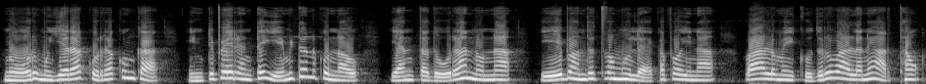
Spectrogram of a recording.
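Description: A domineering old aunt, put on by a woman reading aloud raises her voice to silence everyone. She scolds and lectures about custom in a raised, high-pitched tone. It is a storybook character voice. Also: moderate pace, a little mellow, close to an everyday voice. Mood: scolding. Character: bossy older woman relative, rigid about custom. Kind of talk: audiobook character voice.

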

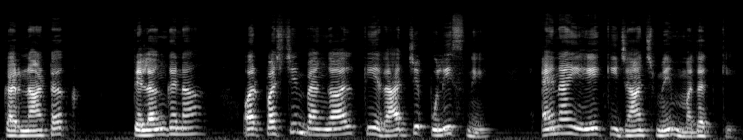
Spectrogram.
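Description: A man reading a scripted news report as a voice-over, in a steady, measured way. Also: on the high side.

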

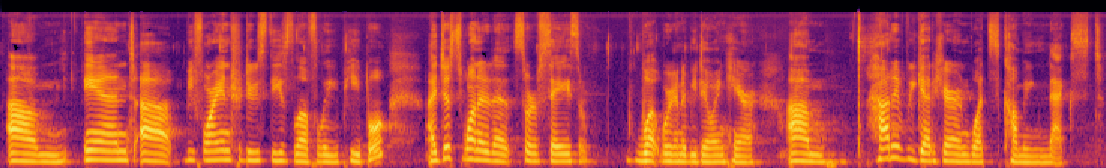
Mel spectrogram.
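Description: A woman in her forties moderates a panel on a conference stage, speaking into a lapel mic. Her voice sits a little low, and she moves through her remarks with frequent ums and restarts. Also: a little slow. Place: conference stage before an audience.

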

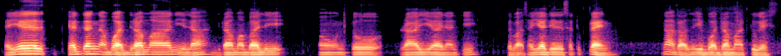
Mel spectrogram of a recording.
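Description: A man's voice: on the low side, steady tone, measured pace, muffled recording, slight background noise. A man chatting casually on a live stream, greeting and thanking viewers and laughing often. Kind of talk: casual live-stream chat while gaming.

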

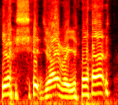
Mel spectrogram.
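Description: A man's voice: high-pitched, moderate pace, a bit bright. A man chatting casually during a roleplay game in a brash, combative, foul-mouthed way. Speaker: livestreamer playing roleplay game. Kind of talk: casual gaming chat in improvised roleplay.

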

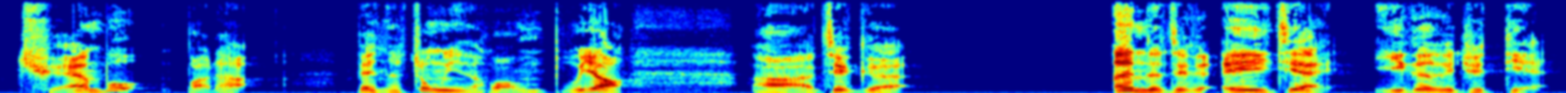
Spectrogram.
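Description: A man gives a patient, step-by-step software tutorial with a pitch that moves a lot. His voice is bright, with a slight husk. The sound is dry and close, with mouse clicks behind it. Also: slightly rough, no echo. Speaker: music software teacher. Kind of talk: screen-recorded software tutorial.

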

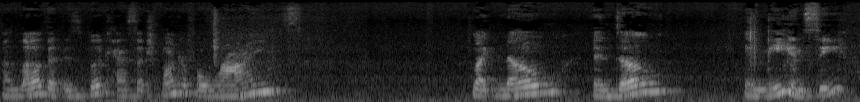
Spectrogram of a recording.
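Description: A young American woman who works as a children's librarian reads a picture book aloud to kids in a small indoor room, playful and sing-song. Her mid-range voice has lively intonation, a slow pace and long pauses. The recording sounds slightly distant and dull, with faint hiss.

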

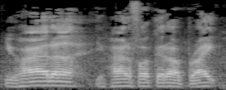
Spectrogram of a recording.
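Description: This male video commentator has a fairly low, dark voice that stays steady at a moderate pace, with slight background noise. His opinion piece is an exasperated, frustrated rant full of sighs, laughs, and repetition.

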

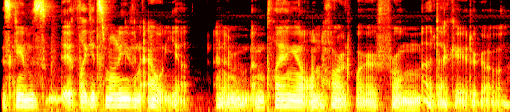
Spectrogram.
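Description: Rambling young man streamer, gravelly. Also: fairly low pitch, fairly even intonation, moderate pace, dark tone. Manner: rambling, many fillers and restarts. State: slightly out of breath. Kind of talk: casual game-stream chat. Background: game music.

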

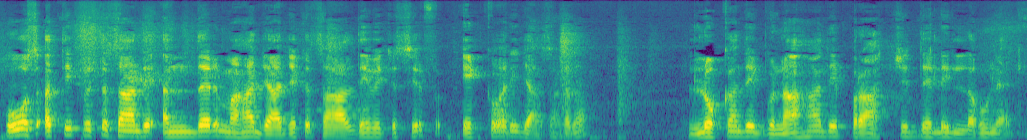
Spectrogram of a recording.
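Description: A man's voice: medium pitch, measured pace, gravelly, darkish tone, a little hiss or hum. A middle-aged man preaching a sermon as a pastor, emphatic and full of rhetorical questions.

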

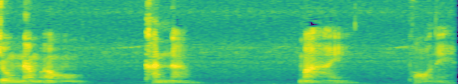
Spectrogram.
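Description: A man's voice: lowish voice, sharp tone, slight background noise. Lao-accented male teacher explaining translations. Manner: explains slowly, reads English lines aloud and repeats words. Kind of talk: translating an English storybook in a lesson.

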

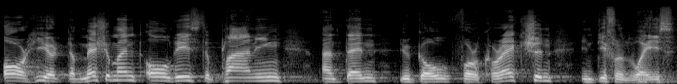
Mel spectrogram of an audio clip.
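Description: A man's voice: on the high side, measured pace. A man, a surgeon, giving a conference lecture over slides, walking through each point with non-native phrasing and frequent fillers. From Switzerland. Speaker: pediatric orthopaedic surgeon lecturing.

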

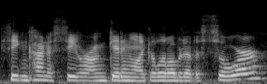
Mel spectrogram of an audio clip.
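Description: A woman's voice: on the low side, very fast, faint music behind. A young woman vlogging casually to camera in her bedroom, chatty and full of ums and likes, with a slight lisp from new aligners. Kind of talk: casual vlog talking to camera. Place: bedroom at home. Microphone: camera set down in front of her.

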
